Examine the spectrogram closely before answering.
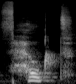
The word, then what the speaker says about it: helped: Pasado, helped. Pasado participio, helped. Igual, estas dos nota que el ed se pronuncia como t.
